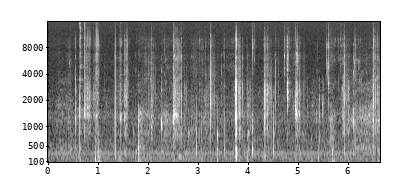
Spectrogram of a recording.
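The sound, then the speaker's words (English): Crunching of a chocolate-covered espresso bean being eaten, a rapid, irregular series of sharp, crackly bites and chews lasting several seconds with no talking. “I'm going to eat this chocolate-covered espresso bean and then consume the a stout with coffee and see what happens.”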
